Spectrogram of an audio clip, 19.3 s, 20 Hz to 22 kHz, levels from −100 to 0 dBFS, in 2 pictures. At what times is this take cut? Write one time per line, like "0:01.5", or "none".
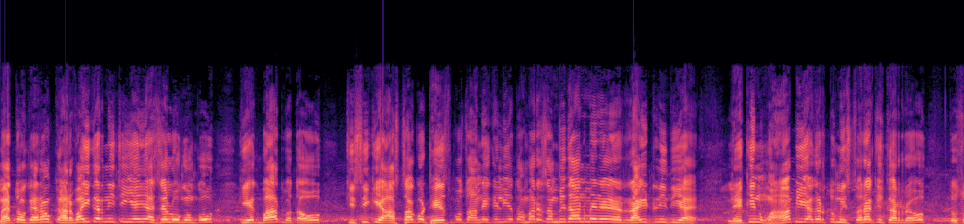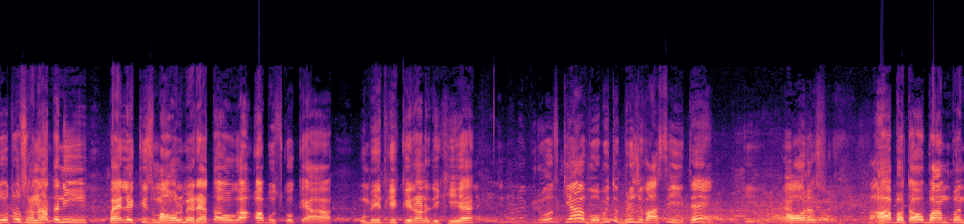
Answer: none

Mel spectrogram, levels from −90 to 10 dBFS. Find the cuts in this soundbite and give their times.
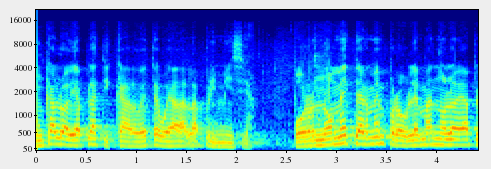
none

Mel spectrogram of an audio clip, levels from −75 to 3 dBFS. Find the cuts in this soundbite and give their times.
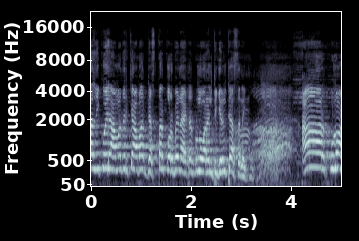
0:03.8

